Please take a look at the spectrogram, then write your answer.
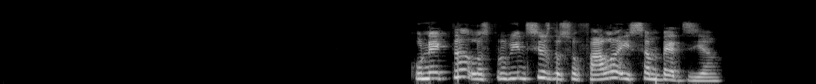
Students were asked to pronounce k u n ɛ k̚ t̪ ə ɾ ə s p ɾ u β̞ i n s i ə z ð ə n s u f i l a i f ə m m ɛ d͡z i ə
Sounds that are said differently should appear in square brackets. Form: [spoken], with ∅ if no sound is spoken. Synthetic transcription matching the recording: k u n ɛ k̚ t̪ ə [l] ə s p ɾ u β̞ i n s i ə z ð ə [∅] s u f [a] l [ə] i [s] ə m [b] ɛ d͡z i ə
